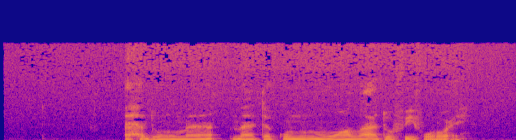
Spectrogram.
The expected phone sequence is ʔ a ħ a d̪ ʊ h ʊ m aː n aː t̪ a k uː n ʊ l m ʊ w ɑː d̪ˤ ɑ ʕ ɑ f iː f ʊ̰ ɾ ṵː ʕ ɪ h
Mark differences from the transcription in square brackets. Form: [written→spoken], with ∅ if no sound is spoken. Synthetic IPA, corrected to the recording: ʔ a ħ a d̪ ʊ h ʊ m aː [n→m] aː t̪ a k uː n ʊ l m ʊ w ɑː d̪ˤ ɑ ʕ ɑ f iː f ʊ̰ ɾ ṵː ʕ ɪ h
